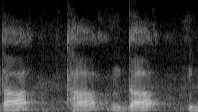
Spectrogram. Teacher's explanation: हमारी जीभ आकर के दांत के आगे के हिस्से पे छूती है, लड़ती है, तो इसलिए इसको हम लोग बोलते हैं दंत्य वर्ण यानी दंती वर्ण।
